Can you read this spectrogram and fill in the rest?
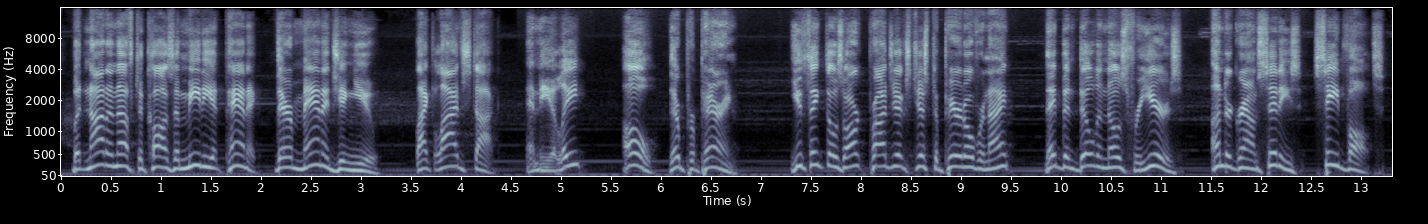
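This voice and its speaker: A man's voice: high-pitched, dry recording. A man playing a fiery, defiant conspiracy radio host, ranting in emphatic, indignant, punchy phrases for an audio drama.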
